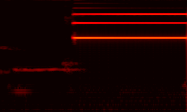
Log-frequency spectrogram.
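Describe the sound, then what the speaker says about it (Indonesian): A multimeter set to buzzer continuity mode lets out a steady, piercing electronic beep that starts abruptly and holds at constant loudness, close by, after a few faint tones. "ini sudah ke mode buzzer"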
